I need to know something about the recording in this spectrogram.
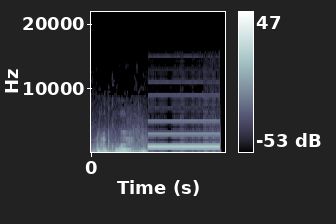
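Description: Censor bleep: a single steady high-pitched pure tone about a second long, laid over a muted stretch of speech and cutting off suddenly near the end.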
